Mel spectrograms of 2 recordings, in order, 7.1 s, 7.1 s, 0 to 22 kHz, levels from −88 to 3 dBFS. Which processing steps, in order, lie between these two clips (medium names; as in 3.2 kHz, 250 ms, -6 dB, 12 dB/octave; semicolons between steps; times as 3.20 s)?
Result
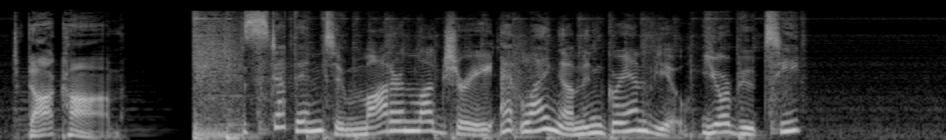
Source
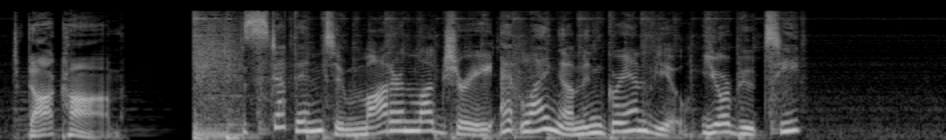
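2.84–5.16 s: low-pass 11 kHz 12 dB/octave; trim +2 dB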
